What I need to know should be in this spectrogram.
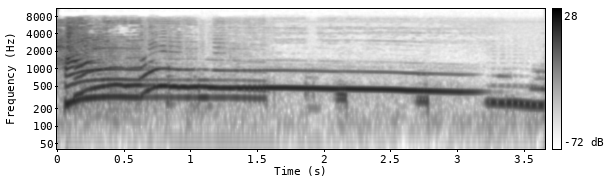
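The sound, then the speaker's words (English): Several people on the radio show Native Roots Radio let out loud, overlapping wolf-like howls for its Howling for Wolves segment. Each voice rises, then holds a long, steady note for a few seconds before trailing off, with a lower howl starting at the end. “Howl! Ooh, good one. Good one. Good one, everyone.”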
